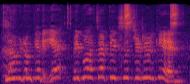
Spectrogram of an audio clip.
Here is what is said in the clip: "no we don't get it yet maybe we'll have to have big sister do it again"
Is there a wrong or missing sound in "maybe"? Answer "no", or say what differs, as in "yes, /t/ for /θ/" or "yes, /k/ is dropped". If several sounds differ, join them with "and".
yes, /b/ is dropped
